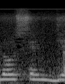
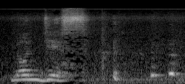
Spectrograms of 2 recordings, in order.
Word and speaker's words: lozenges: Ano, lozenges. Ano ba sabi ko? Longes. Longes. Ang pulis mo eh. Lozenges nga.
